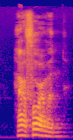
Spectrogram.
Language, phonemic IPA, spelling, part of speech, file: Dutch, /ˌɦɛrˈvɔr.mə(n)/, hervormen, verb, Nl-hervormen.ogg
- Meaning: to reform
